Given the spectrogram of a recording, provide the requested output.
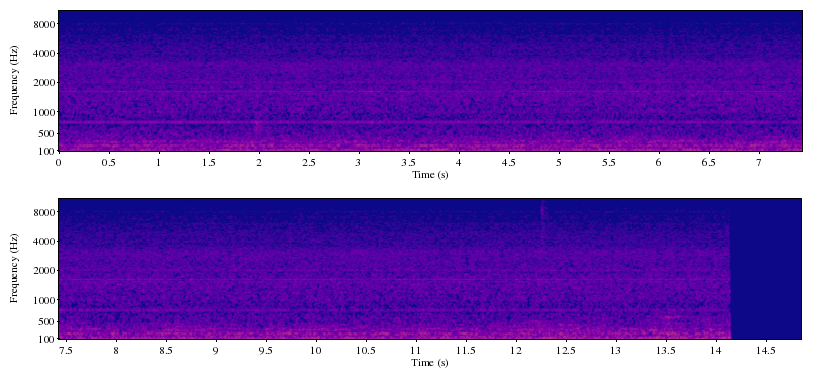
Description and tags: Room Ambience Plain
A quiet room ambiance.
